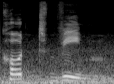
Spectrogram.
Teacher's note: it's not too difficult to say the t sound and then the v sound without putting a sound in between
